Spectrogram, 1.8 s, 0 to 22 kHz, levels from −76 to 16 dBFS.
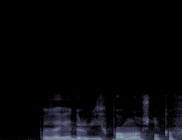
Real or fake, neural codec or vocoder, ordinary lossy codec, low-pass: real; none; none; 7.2 kHz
